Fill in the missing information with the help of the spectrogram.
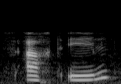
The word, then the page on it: s' Erdeel: Alsatian; Bas-Rhin; Herrlisheim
